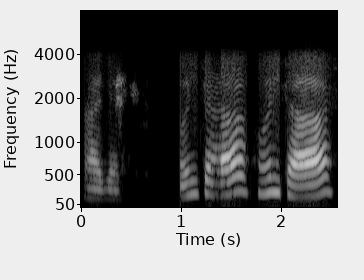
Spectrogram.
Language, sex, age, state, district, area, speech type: Nepali, female, 45-60, West Bengal, Jalpaiguri, urban, conversation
